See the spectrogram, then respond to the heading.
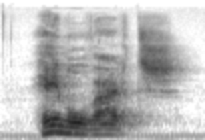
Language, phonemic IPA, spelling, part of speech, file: Dutch, /ˈheməlˌwarts/, hemelwaarts, adverb, Nl-hemelwaarts.ogg
- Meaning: towards heaven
